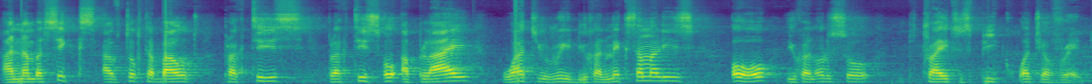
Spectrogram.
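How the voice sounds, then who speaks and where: A man's voice: mid-range voice, a little slow, darkish tone. A man with an African accent giving a motivational live lesson to viewers as their teacher, earnest and emphatic, repeating key phrases.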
